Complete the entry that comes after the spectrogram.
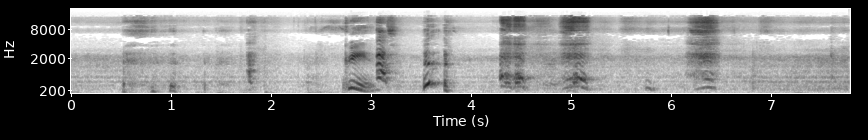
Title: Hiccups are funny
